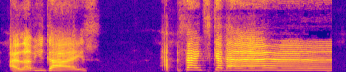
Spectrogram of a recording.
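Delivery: high babyish put-on voice, guys stretched out. Signing off with Thanksgiving wishes to the audience, baby voice. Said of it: "why is she making the baby voices?".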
